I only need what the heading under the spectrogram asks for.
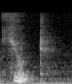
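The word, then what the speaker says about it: ℃-ute: going to wonder huh the group is called cute but it is spelled c-u t yeah songs that were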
